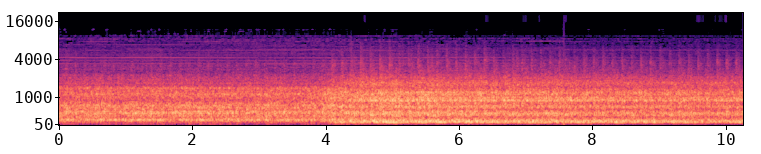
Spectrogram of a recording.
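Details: Indesit IWSC61051 washing machine with bad drum bearings: heavy rumbling roar, then quiet with rhythmic knocking as it slows; failure led to destruction and smoke.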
